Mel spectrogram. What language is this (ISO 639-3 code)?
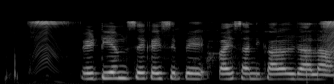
bho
